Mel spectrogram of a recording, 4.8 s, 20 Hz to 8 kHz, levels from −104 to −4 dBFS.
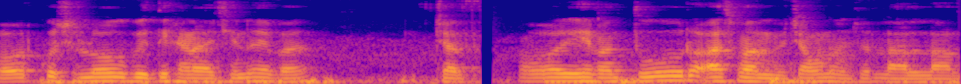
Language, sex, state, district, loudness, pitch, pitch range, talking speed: Garhwali, male, Uttarakhand, Tehri Garhwal, -29 LUFS, 130 Hz, 120-135 Hz, 225 wpm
